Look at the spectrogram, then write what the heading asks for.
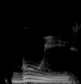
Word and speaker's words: buoys: okay life jackets like buoys buoys that's the correct pronunciation for that life rafts life boats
